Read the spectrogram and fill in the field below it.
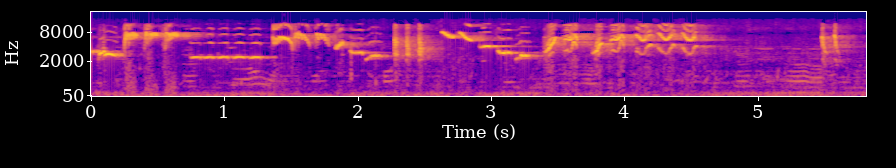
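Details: Singing male Javan whistling thrush, kept to train other cage birds, delivers bright whistles and quick warbled, wavering phrases over about four seconds before falling quiet, followed by one faint note.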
